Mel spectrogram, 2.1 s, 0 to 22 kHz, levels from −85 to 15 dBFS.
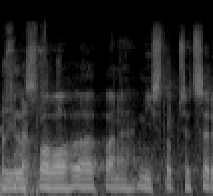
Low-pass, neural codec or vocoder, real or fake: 14.4 kHz; none; real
